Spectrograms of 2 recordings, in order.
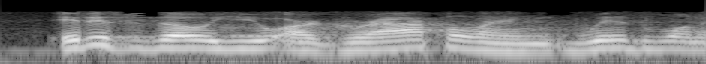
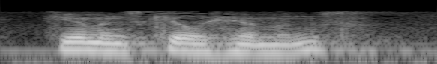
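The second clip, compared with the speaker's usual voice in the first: normal talking voice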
